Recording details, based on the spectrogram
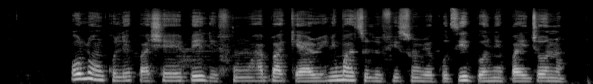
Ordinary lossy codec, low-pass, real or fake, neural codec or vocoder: none; 14.4 kHz; real; none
